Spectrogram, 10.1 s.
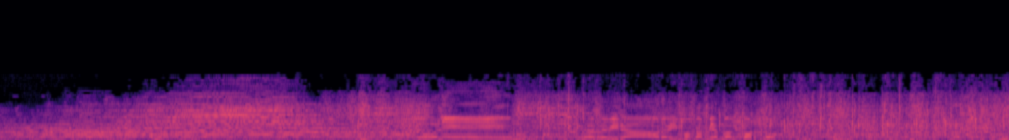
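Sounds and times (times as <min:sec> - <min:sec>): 
loud dense crowd noise at a Holy Thursday procession in Jaén: 0:00.0 - 0:10.0
townspeople of Jaén clapping to cheer on women float-bearers during a Holy Thursday procession: 0:03.5 - 0:10.0
speech: 0:05.8 - 0:08.1.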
